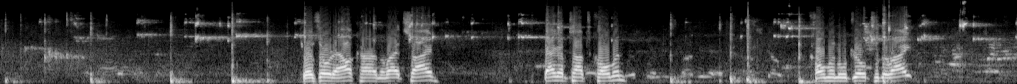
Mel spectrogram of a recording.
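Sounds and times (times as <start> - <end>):
basketball being dribbled up the court in a women's game: 0.0 - 1.1, 1.7 - 3.0, 6.7 - 9.3
noise: 0.0 - 10.1
speech: 3.0 - 4.5, 5.4 - 6.4, 8.2 - 9.2.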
